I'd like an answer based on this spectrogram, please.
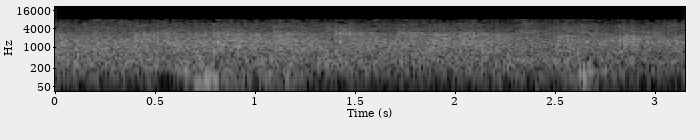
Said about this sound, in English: And I got to tell you, this man deserves a round of applause for doing that.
